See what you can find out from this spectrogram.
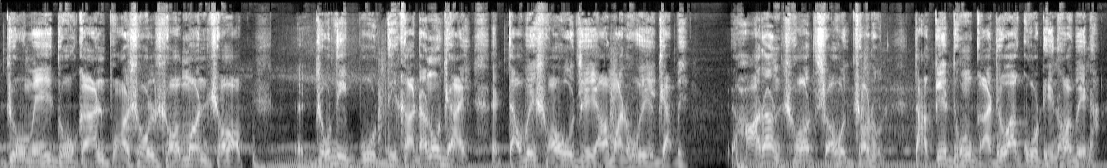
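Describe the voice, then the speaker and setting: A man plays an envious cartoon villain, a poor villager with a lowish voice. He grumbles and schemes bitterly over clear background music. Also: measured pace, natural voice. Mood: scheming. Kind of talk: animated moral story dialogue.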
